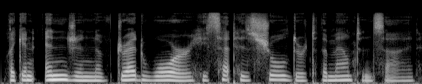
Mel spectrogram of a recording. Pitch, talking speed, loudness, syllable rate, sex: 190 Hz, 200 wpm, -17 LUFS, 4.6 syllables/s, female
